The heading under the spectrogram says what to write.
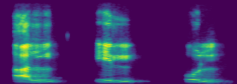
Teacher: জিহ্বার আগার কিনারা সামনের উপরে দাঁতের মাড়ির সঙ্গে লাগাইয়া লাম উচ্চারিত হয় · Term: লামের মাখরাজ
